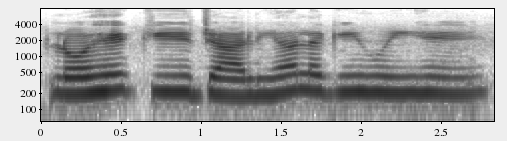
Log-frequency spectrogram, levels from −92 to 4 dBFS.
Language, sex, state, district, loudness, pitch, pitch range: Hindi, female, Madhya Pradesh, Bhopal, -16 LUFS, 210 Hz, 200-215 Hz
